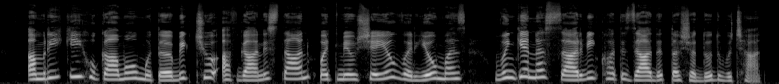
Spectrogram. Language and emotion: Kashmiri, neutral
